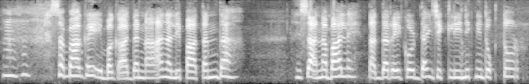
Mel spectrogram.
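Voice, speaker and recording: A woman's voice: high-pitched, moderate pace, no room sound. A woman playing a dutiful, worried working daughter of elderly parents in an Ilocano comedy audio drama. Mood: explaining.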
